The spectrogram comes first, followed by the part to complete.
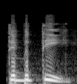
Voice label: "tibati", Punjabi

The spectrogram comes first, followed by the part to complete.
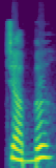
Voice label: "jhab", Punjabi

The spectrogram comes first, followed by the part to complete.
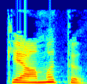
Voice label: "kiaamat", Punjabi

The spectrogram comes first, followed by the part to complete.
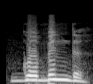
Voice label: "gobind", Punjabi; ਗੋਬਿੰਦ

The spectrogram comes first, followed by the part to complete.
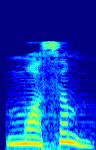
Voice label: "mousam", Punjabi

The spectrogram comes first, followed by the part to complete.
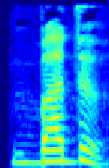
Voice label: "badd", Punjabi

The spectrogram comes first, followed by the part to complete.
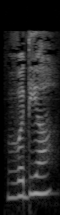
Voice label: "wadiaa", Punjabi; ਵਧੀਆ

